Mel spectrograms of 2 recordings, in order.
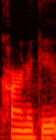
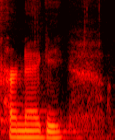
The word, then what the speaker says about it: Carnegie: And what I'm referring to when I say that is Carnegie, and by the way, not Carnegie, it's pronounced Carnegie.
